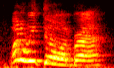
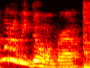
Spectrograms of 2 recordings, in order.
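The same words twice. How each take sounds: First: Exasperated repeat. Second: Said in the usual way. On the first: Retold or imitated. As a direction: press the question harder, fed up.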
